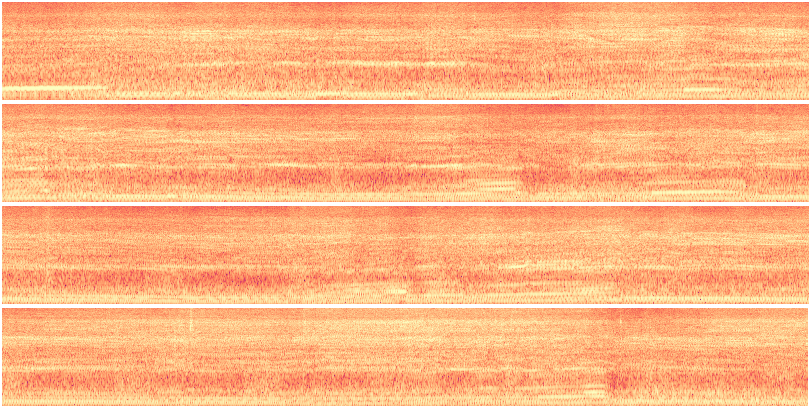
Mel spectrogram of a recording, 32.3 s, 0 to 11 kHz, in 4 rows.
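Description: Ducati Streetfighter V4's 1103 cc V4 engine under way at speed, heard from the rider's seat. The revs climb and fall back several times as the rider works the throttle and the gears.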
